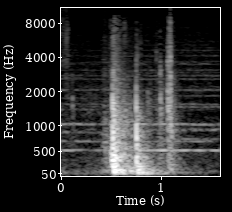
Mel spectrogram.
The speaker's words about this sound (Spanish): En el piso de arriba la criada abre una puerta.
